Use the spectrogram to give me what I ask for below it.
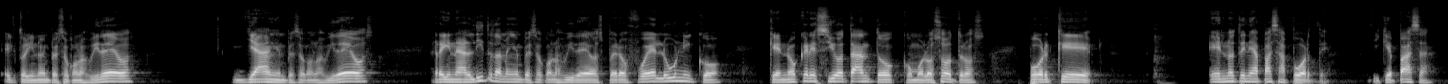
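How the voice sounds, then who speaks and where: A man's voice: on the low side, darkish tone. A young man from Venezuela with a Venezuelan accent, telling stories in a casual, slangy interview chat as a guest. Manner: chatty, storytelling, slangy. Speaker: guest, gamer youtuber.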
